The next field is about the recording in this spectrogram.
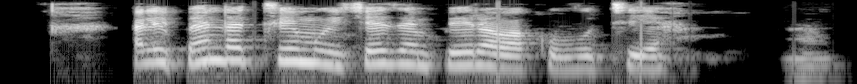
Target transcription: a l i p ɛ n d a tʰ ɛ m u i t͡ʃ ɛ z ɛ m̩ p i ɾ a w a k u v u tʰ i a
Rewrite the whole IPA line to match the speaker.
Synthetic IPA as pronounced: a l i p ɛ n d a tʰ i m u i t͡ʃ ɛ z ɛ m̩ p i ɾ a w a k u v u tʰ i a

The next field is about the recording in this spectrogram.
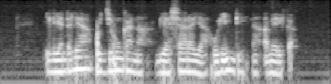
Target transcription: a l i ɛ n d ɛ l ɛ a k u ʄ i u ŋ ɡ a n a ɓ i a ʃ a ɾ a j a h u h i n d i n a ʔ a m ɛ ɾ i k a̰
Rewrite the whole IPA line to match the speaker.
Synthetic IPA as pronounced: i l i ɛ n d ɛ l ɛ a k u ʄ i u ŋ ɡ a n a ɓ i a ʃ a ɾ a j a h u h i n d i n a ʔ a m ɛ ɾ i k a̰

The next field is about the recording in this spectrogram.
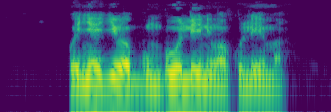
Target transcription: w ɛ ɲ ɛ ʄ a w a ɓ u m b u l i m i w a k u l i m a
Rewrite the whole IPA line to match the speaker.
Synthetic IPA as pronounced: w ɛ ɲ ɛ ʄ i w a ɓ u m b u l i n i w a k u l i m a

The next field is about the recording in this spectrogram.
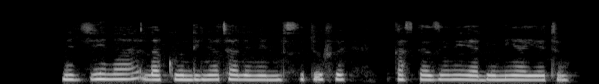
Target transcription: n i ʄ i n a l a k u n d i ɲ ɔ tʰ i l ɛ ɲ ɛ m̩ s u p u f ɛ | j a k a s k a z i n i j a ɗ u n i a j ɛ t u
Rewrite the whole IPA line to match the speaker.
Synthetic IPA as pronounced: n i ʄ i n a l a k u n d i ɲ ɔ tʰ a l ɛ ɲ ɛ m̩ s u t u f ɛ | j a k a s k a z i n i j a ɗ u n i a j ɛ t u

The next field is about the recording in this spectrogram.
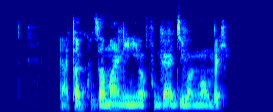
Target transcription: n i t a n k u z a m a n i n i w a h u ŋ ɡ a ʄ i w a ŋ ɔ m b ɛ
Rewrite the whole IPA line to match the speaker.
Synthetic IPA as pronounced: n a t a ŋ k u z a m a n i n i w a f u ŋ ɡ a ʄ i w a ŋ ɔ m b ɛ

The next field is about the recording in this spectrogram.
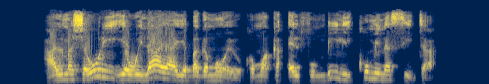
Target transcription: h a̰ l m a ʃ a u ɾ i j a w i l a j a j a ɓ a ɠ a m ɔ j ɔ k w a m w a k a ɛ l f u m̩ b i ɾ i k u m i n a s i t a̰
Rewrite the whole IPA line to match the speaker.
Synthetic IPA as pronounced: h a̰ l m a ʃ a u ɾ i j a w i l a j a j a ɓ a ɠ a m ɔ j ɔ k w a m w a k a ɛ l f u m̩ b i l i k u m i n a s i t a̰

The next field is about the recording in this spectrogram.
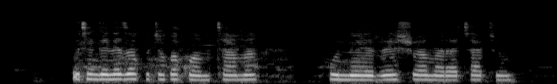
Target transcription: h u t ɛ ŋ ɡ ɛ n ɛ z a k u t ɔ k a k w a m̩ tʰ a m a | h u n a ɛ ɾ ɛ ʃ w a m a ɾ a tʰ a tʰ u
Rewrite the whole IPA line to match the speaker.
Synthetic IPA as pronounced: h u t ɛ ŋ ɡ ɛ n ɛ z a k u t ɔ k a k w a m̩ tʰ a m a | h u n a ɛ ɾ ɛ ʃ w a m a ɾ a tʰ a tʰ u

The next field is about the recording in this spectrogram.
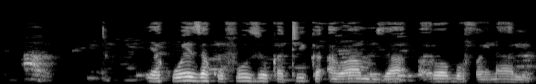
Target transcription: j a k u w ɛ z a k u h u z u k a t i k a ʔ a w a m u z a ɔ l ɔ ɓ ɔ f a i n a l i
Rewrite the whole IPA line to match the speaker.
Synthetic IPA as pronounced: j a k u w ɛ z a k u f u z u k a t i k a ʔ a w a m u z a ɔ ɾ ɔ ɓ ɔ f a i n a l i

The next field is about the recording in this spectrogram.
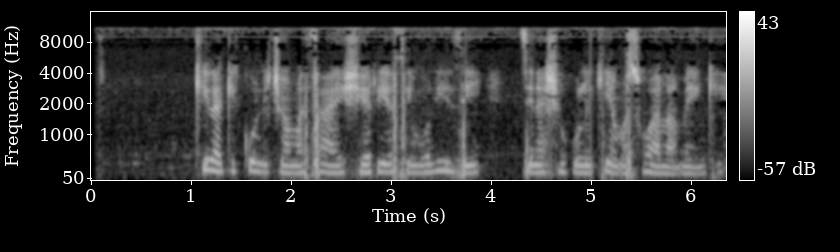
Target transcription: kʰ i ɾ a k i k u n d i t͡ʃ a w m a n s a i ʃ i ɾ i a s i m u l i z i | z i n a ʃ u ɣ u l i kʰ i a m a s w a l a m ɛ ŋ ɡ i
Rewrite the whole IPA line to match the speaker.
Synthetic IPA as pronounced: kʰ i l a k i k u n d i t͡ʃ a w m a s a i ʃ ɛ ɾ i a s i m u l i z i | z i n a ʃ u ɣ u l i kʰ i a m a s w a l a m ɛ ŋ ɡ i

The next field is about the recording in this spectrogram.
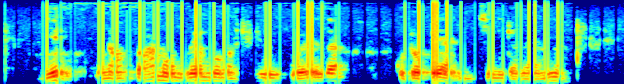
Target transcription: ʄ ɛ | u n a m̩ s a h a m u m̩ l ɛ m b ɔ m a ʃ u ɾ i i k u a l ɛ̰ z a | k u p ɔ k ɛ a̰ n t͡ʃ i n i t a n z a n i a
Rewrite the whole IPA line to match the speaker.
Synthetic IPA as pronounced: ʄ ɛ | u n a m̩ f a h a m u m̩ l ɛ m b ɔ m a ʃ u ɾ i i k u ɛ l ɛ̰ z a | k u t ɔ k ɛ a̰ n t͡ʃ i n i t a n z a n i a

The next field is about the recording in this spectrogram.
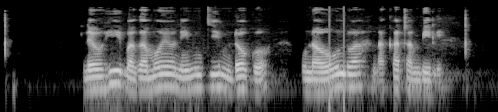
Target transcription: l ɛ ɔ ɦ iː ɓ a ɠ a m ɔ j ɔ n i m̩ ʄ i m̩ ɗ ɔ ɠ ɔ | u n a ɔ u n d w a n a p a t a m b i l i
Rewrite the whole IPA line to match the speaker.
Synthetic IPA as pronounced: l ɛ ɔ ɦ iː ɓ a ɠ a m ɔ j ɔ n i m̩ ʄ i m̩ ɗ ɔ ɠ ɔ | u n a ɔ u n d w a n a k a t a m b i l i

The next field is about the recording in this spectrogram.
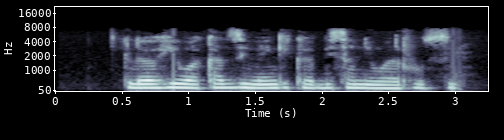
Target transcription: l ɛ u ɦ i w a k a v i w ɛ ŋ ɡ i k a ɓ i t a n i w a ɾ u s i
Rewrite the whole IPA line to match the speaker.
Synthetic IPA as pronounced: l ɛ ɔ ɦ i w a k a z i w ɛ ŋ ɡ i k a ɓ i s a n i w a ɾ u s i

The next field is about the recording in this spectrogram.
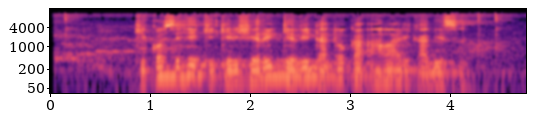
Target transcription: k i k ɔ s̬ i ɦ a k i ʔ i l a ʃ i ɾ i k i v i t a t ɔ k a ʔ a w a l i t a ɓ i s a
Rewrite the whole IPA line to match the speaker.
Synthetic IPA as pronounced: k i k ɔ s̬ i ɦ i k i k i l i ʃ i ɾ i k i v i t a t ɔ k a ʔ a w a l i k a ɓ i s a

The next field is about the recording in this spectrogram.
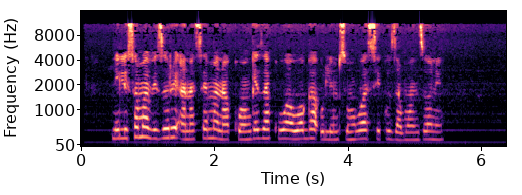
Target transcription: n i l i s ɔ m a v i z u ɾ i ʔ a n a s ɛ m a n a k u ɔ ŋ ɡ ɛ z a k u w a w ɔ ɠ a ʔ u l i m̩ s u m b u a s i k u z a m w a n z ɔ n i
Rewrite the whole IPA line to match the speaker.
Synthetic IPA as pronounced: n i l i s ɔ m a v i z u ɾ i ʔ a n a s ɛ m a n a k u ɔ ŋ ɡ ɛ z a k u w a w ɔ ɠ a ʔ u l i m̩ s u m b u a s i k u z a m w a n z ɔ n i

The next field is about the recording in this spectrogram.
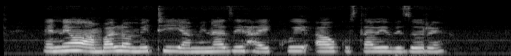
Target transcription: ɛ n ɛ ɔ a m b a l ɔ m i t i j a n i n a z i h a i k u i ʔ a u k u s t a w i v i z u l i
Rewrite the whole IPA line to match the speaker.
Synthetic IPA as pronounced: ɛ n ɛ ɔ a m b a l ɔ m i t i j a m i n a z i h a i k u i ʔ a u k u s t a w i v i z u ɾ i

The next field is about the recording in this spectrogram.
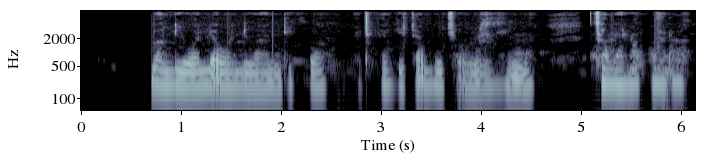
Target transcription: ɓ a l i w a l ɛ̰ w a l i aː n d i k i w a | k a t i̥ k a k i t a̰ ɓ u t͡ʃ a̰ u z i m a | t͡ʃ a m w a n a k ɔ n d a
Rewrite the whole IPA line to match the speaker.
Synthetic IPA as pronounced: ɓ a l i w a l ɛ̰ w a l i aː n d i k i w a | k a t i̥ k a k i t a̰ ɓ u t͡ʃ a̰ u z i m a | t͡ʃ a m w a n a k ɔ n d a

